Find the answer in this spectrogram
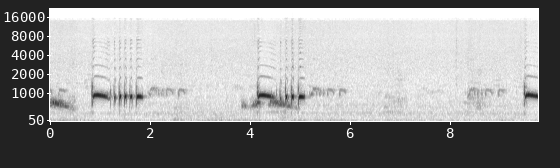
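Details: Decoy zebra dove of local type luring and provoking rivals: repeated phrases of a bright rising coo then five or six quick stuttered notes, each followed by soft stepped trills, with long pauses between.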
